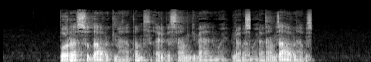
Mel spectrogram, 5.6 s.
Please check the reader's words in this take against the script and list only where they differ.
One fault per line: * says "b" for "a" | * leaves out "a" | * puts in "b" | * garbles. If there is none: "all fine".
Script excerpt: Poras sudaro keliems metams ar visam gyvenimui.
* leaves out "keliems"
* garbles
